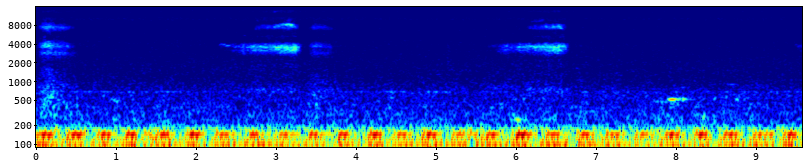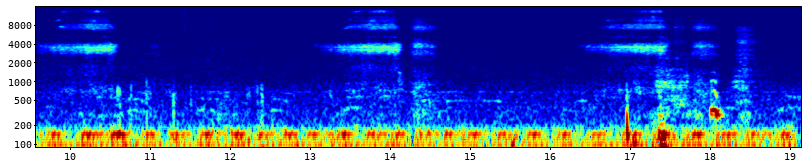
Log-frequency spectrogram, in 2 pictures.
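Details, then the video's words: English bulldog snoring while asleep, faint raspy snorts and hissing breaths returning about every three to four seconds over a constant low droning hum, with a soft thump near the end. "bulldog snoring"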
